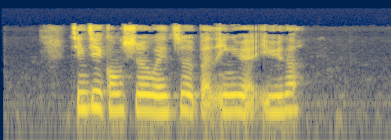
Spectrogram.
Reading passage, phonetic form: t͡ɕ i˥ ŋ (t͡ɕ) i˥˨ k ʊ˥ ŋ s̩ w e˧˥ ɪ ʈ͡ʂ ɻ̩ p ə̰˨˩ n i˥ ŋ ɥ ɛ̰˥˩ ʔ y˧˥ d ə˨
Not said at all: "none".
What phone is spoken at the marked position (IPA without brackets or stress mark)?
t͡ɕ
